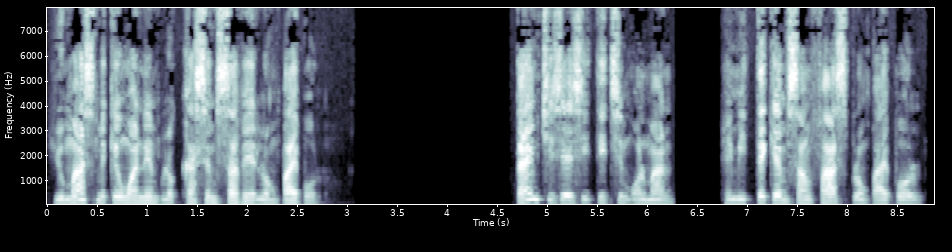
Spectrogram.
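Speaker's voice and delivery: usual speaking voice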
